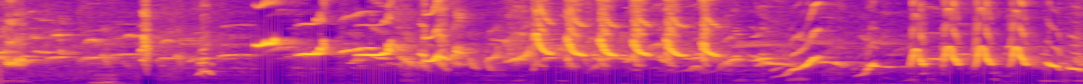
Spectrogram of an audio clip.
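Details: Energetic oriental magpie-robin song packed with varied fill phrases: rich whistles, then a run of about eight evenly repeated sharp falling notes, a low downward slur, and more quick repeated chips.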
